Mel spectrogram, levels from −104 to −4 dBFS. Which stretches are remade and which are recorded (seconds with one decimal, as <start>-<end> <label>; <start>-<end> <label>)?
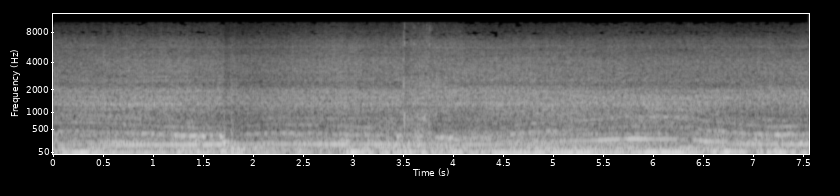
0.0-7.6 recorded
